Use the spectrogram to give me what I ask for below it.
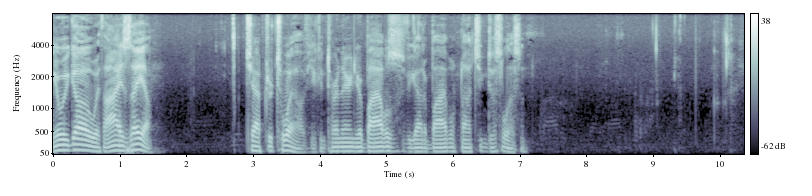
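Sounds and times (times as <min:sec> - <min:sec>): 
speech: 0:00.0 - 0:01.6, 0:02.9 - 0:07.2
person drinking water: 0:08.7 - 0:10.3.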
